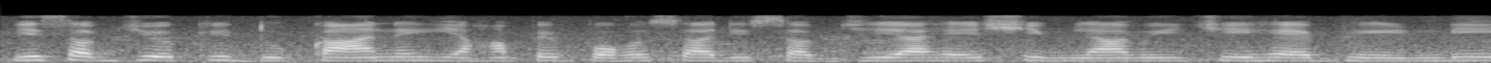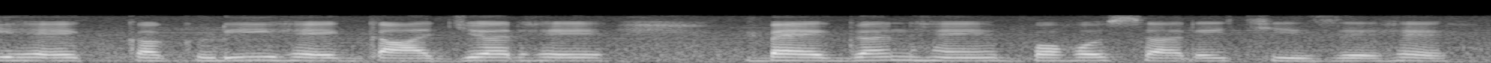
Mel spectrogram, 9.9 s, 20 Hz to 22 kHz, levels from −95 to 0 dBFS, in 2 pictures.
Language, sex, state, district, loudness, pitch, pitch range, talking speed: Hindi, female, Haryana, Jhajjar, -19 LUFS, 190 Hz, 185-200 Hz, 155 wpm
